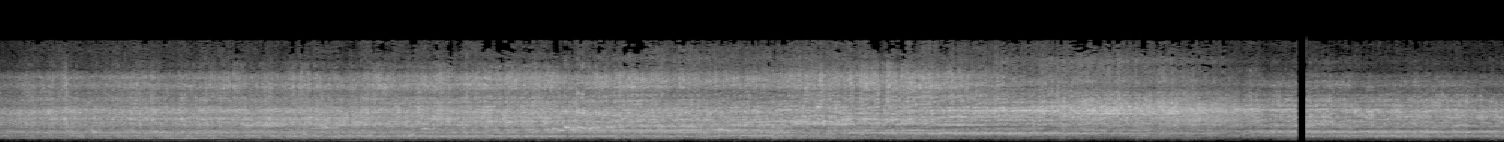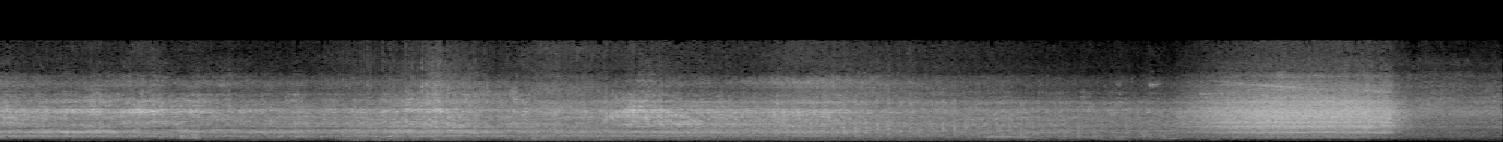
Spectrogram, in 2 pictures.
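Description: Steam locomotives working trains past, a steady hissing running noise with a brief break about a third of the way in. Near the end comes a loud burst of steam hiss lasting about two seconds, as a locomotive blows off a cloud of steam.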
